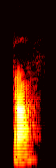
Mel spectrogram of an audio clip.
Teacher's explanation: टा का उच्चारण मूर्धा से होता है,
